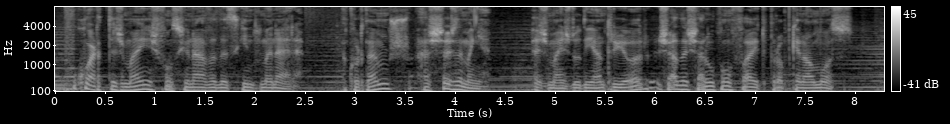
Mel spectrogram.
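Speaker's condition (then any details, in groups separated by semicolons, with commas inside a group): No condition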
